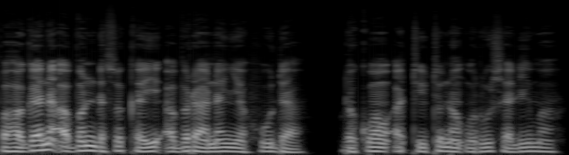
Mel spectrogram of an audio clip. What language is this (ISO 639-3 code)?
hau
